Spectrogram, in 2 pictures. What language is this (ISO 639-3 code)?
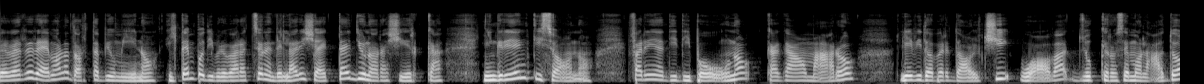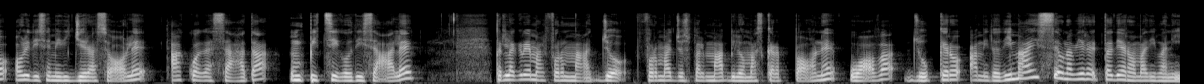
ita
